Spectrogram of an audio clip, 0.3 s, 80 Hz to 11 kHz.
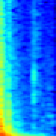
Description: wood, footsteps, infected, walk; player; source engine; left 4 dead 2

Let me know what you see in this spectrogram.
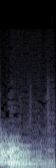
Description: glass footsteps, infected walk

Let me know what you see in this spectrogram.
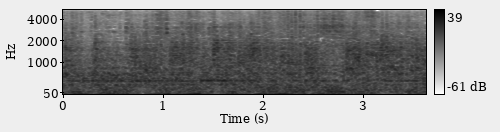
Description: rack move, plats; Source Engine; bshift

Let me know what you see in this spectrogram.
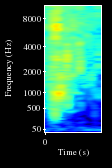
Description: mud footsteps, infected walk; player; source engine; left 4 dead 2

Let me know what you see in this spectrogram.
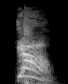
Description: pain, male; video games; npc; source engine; episodic; episode 1

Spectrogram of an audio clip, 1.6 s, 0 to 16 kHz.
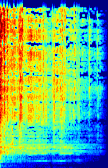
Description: light flicker end; Source Engine; Portal 2

